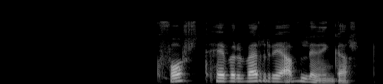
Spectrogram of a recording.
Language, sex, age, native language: Icelandic, male, 30-39, Icelandic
